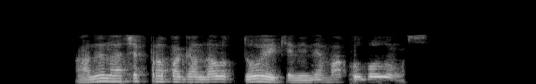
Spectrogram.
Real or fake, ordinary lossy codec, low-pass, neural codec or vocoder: fake; AAC, 16 kbps; 7.2 kHz; codec, 16 kHz, 8 kbps, FreqCodec, smaller model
